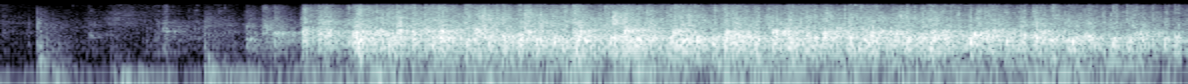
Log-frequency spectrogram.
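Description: Audience applauding, the clapping starting about a second and a half in and then holding steady.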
